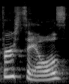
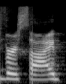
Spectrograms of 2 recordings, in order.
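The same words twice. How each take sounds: First: The name has the local Kentucky pronunciation. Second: The name has its standard pronunciation. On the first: The speaker calls it wrong. "they pronounce it as Versailles" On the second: The speaker calls it right. "It is Versailles"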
